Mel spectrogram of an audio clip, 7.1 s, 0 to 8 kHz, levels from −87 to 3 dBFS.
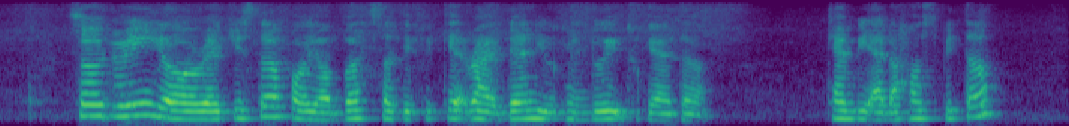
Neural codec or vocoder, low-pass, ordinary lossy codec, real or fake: codec, 44.1 kHz, 7.8 kbps, DAC; 7.2 kHz; none; fake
